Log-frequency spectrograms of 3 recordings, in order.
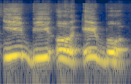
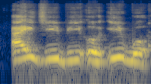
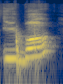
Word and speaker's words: Igbo: spelling if it's evil evil is igbo it's not ebo igbo or some people call it ibo ibo yeah we shouldn't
